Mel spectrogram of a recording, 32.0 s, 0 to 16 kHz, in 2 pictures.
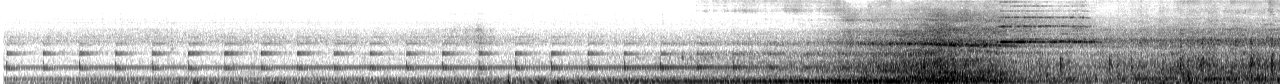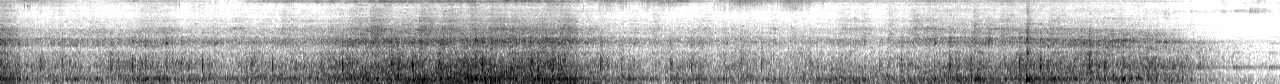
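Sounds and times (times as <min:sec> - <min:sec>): locomotive engine drone: 0:05.4 - 0:32.0
train wheels clacking on rails: 0:08.2 - 0:32.0
level-crossing bell chiming: 0:08.4 - 0:32.0
short high tone: 0:08.7 - 0:13.9.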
